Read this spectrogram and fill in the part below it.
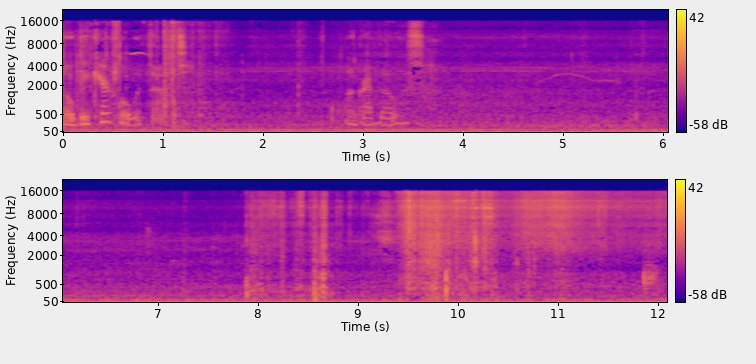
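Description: Cardboard rustles and scrapes as a hand shifts boxes.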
